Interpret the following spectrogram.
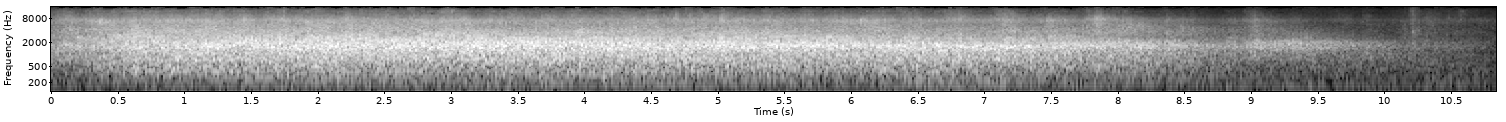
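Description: Large audience applauding. It swells within the first second, holds steady, then dies away over the last couple of seconds.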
